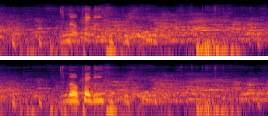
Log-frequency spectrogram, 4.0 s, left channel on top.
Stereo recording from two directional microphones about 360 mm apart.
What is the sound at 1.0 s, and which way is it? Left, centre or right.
Speech, centre.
